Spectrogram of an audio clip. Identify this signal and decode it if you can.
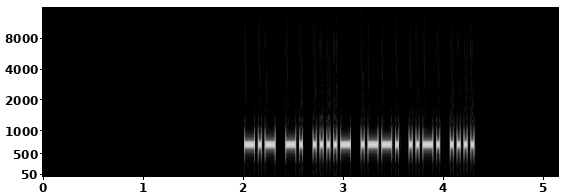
Morse code, heard as a keyed tone, about 34 wpm, 700 Hz. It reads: KN4PFH
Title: USA Call Signs - 6 Characters - Repeated 3x - 35wpm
